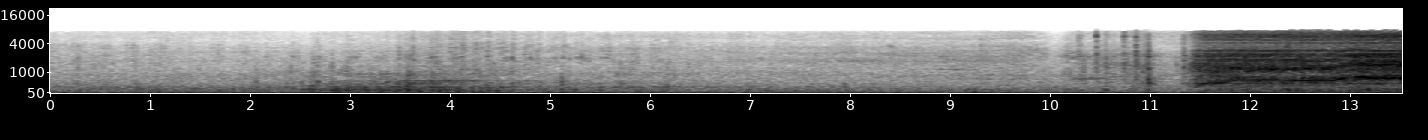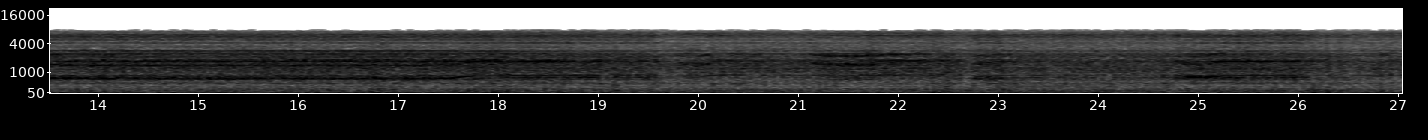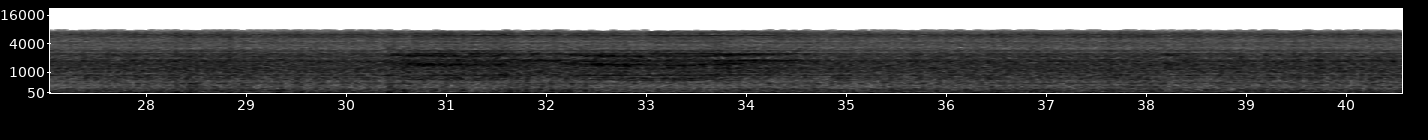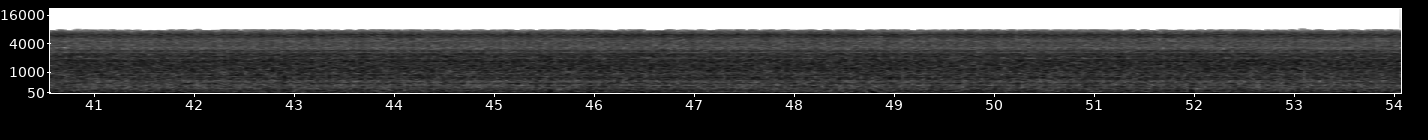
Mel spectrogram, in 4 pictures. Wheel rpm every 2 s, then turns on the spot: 0, 0, 0, 0, 0, 10, 150, 210, 210, 230, 230, 230, 230, 230, 230, 220, 220, 230, 230, 230, 230, 230, 230, 230, 230, 230, 230.
none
